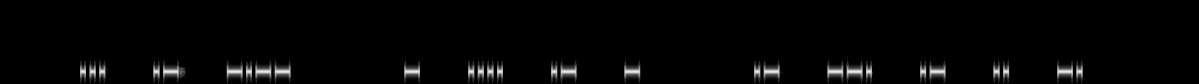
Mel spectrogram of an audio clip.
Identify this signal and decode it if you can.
Morse code, heard as a keyed tone, about 25 wpm, spaced as for 13 wpm, 600 Hz. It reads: SAY THAT AGAIN
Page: intermediate-practice-files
